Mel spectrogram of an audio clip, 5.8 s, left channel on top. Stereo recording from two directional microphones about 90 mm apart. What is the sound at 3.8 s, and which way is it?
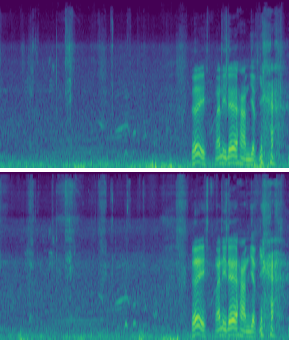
Speech, 35° left (ahead or behind).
